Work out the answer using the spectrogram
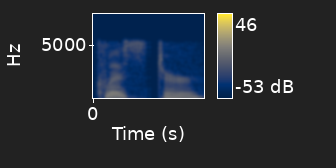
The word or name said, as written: klister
